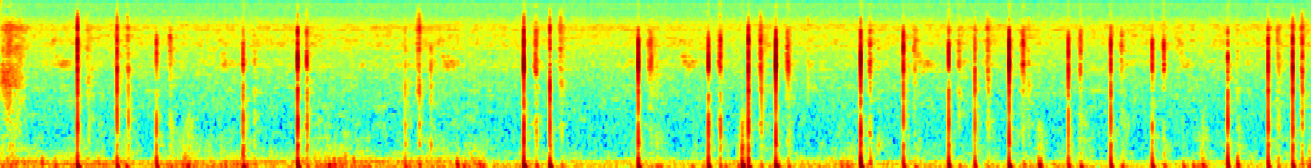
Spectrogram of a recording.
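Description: Irregular sharp taps, a few a second, of typing on a smartphone's on-screen keyboard, over a low steady hum.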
